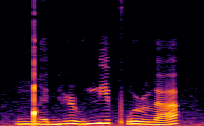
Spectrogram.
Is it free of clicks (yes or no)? no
